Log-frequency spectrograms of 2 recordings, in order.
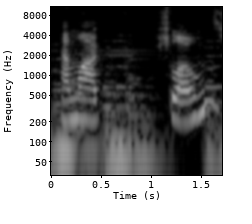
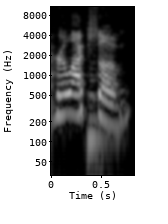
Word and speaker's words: Herlock Sholmes: It's not Sherlock Holmes, it's Hemlock Sholmes, right? Hemlock Sholmes? I forgot how it's spelled. But I'm pretty sure he's lying about his, yeah, Herlock Sholmes, thank you.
